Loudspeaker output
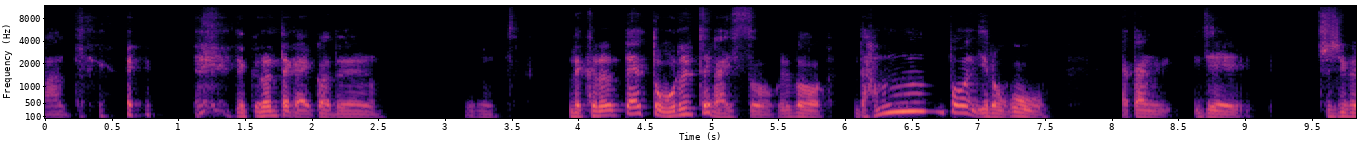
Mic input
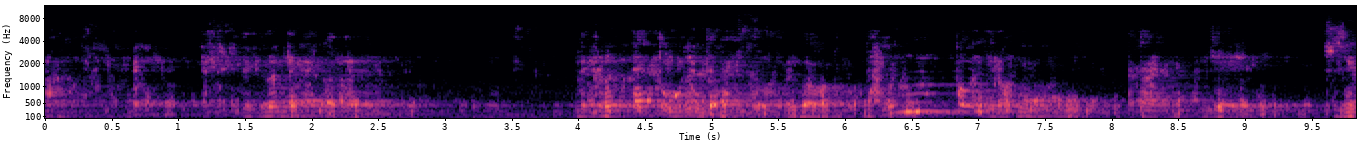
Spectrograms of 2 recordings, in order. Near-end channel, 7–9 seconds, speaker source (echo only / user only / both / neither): echo only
